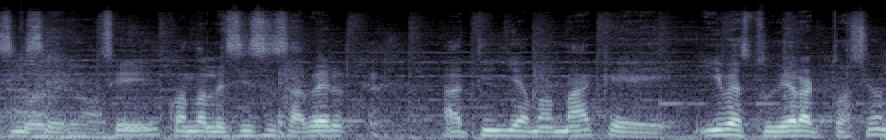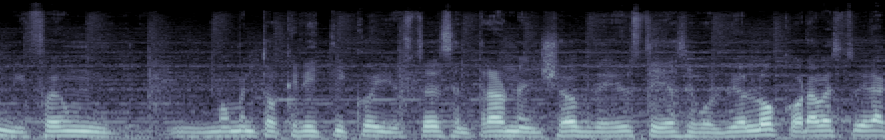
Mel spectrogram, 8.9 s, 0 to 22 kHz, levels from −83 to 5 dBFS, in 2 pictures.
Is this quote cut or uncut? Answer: uncut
